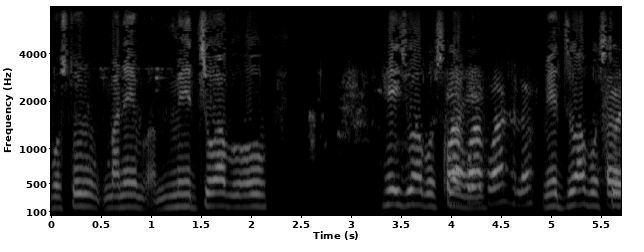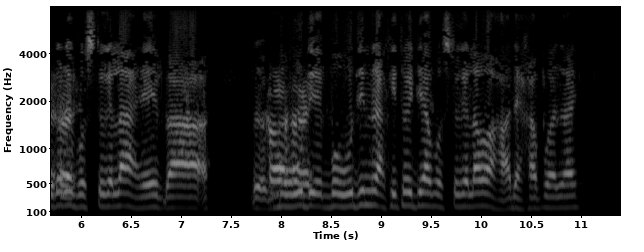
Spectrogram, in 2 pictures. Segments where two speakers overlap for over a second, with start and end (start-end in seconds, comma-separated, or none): none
